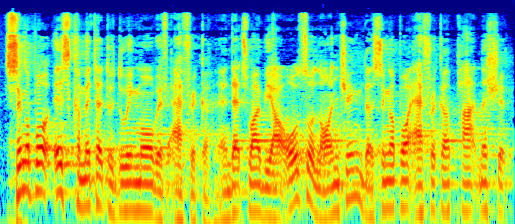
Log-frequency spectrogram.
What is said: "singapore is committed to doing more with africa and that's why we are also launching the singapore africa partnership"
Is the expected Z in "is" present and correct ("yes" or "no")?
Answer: no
